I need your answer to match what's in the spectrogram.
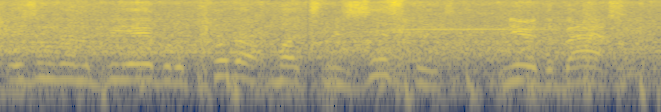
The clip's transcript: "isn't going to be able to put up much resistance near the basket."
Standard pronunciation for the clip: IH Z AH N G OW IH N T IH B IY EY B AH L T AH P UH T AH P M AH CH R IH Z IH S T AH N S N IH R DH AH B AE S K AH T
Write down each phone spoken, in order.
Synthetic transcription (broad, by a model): IH Z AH N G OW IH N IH B IY EY B L T AH P UH T AH P M AH CH R IH Z IH S T AH N S N IH R DH AH B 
